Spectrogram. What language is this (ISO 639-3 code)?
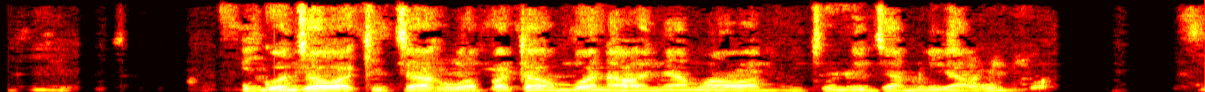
swa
